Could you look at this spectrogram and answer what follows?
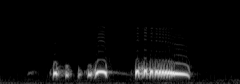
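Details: Spotted dove, thổ sấm cooing style: a broken series of short throaty coos rising into one note, then a long pulsing coo that descends. No other sounds.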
